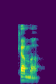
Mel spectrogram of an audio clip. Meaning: third-person singular past historic of camer
- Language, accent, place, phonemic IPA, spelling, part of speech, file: French, France, Lyon, /ka.ma/, cama, verb, LL-Q150 (fra)-cama.wav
